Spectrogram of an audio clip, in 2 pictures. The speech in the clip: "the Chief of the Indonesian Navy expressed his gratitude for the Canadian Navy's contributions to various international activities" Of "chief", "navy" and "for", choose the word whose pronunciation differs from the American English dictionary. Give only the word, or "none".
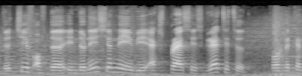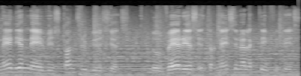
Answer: none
